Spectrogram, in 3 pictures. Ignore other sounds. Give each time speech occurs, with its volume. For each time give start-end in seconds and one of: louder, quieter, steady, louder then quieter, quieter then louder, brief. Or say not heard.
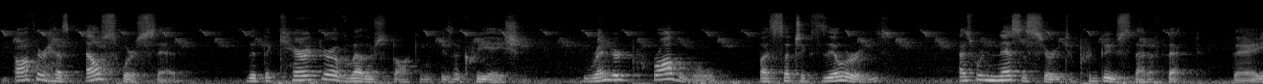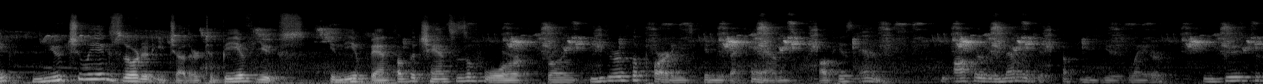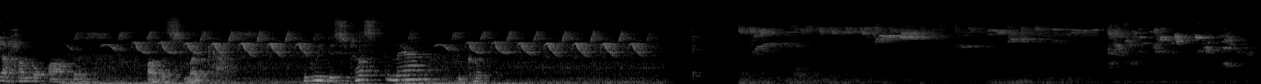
0.0-30.1 quieter.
